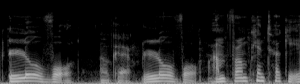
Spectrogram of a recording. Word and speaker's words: Louisville: Redmore Live Music, and Saturday we'll be at Louisville at Diamond Pub and Concert Hall. Yeah, Louisville. That's my stomping Louisville. ground. I pronounced it wrong, right? It's Louisville. Okay. Louisville. I'm from Kentucky. It's Louisville, not Louisville.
